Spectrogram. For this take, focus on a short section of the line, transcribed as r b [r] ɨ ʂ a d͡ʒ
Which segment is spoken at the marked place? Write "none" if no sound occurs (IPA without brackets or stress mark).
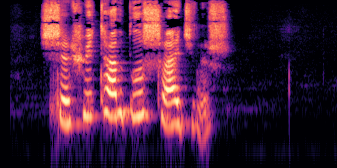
l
